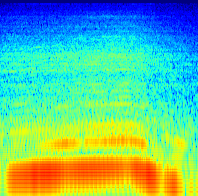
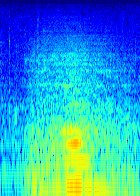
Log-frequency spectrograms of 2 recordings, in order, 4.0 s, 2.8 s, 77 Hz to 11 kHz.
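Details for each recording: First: 2001 Mitsubishi Galant with misfire traced to a counterfeit camshaft position sensor: engine revved above 1500 rpm (around 2500–3000) holds a smooth, even drone with no stumble; stumble occurs only on initial throttle tip-in. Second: 2001 Mitsubishi Galant petrol engine blipped off idle: uneven, hesitant rise with a stumble/misfire on tip-in, caused by a counterfeit camshaft position sensor; engine also randomly stalled at idle, cured by a genuine sensor.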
